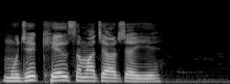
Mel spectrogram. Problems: constant background noise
